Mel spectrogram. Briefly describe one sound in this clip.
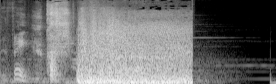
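A loud explosion roars.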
